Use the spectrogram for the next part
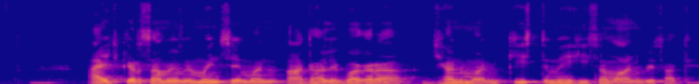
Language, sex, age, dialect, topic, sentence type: Chhattisgarhi, male, 31-35, Northern/Bhandar, banking, statement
